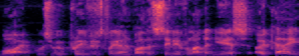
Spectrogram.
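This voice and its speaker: The pace is very fast. A man delivers it with an Australian accent. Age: 60s. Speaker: retired army officer, political commentator. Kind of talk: interview answer, political commentary. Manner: animated.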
